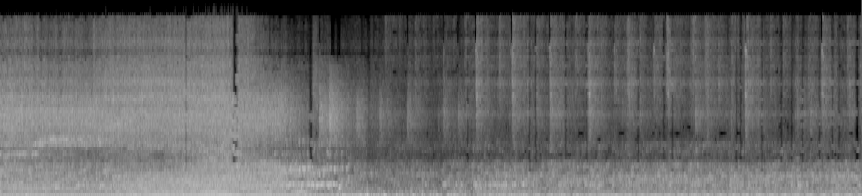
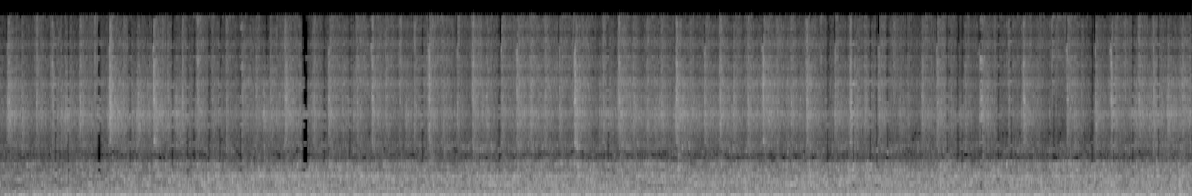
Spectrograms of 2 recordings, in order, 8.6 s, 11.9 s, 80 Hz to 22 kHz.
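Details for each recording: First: 1985 Chevy truck carbureted V8 after a fuel pump replacement: a short crank with no throttle, catches straight away with a rising rev, then settles to a steady, even idle; starter may need a shim. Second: 1985 Chevy truck idling after fuel pump replacement: steady idle with a fast rhythmic clatter of about three beats a second as the alternator shakes around on a broken bracket.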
